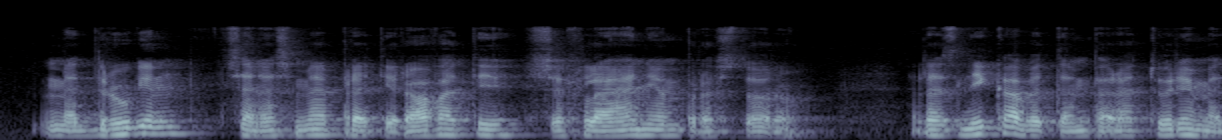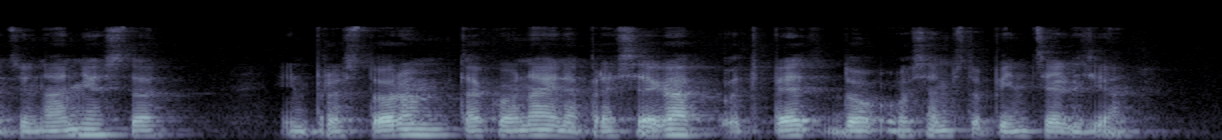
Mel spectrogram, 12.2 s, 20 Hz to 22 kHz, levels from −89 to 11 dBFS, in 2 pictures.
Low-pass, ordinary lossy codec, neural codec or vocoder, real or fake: 10.8 kHz; none; vocoder, 24 kHz, 100 mel bands, Vocos; fake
